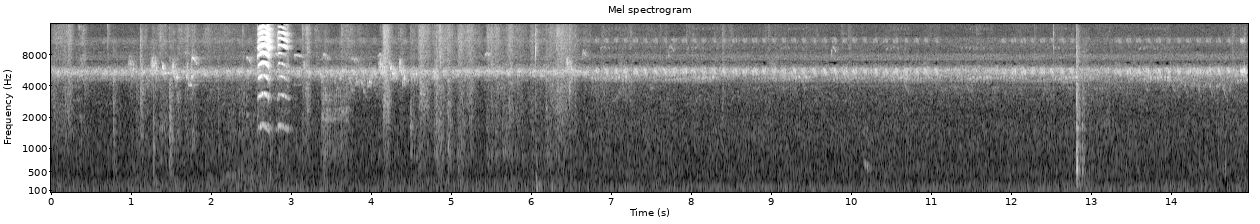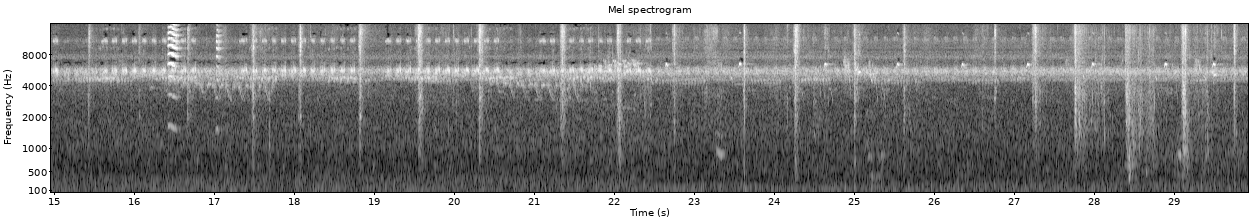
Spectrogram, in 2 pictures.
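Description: Steady high-pitched chorus of crickets, with a short, loud bird chirp about three seconds in and a fainter one midway, over scattered light clicks and taps.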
